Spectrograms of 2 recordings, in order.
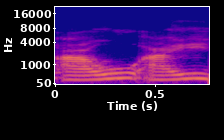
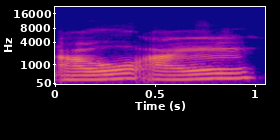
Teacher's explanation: jadi kalau kita tuh bilang au, ai, itu betul au, ai, jangan dari ao, ae, gitu ya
